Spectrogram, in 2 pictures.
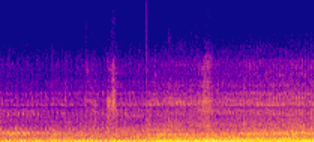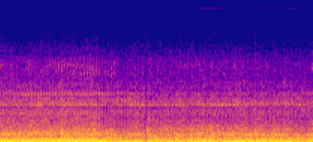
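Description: Motorcycle engine running steadily under way, heard from the rider's seat, with road and wind noise.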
